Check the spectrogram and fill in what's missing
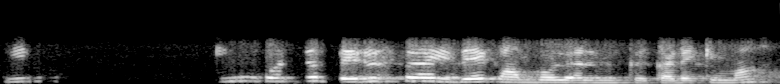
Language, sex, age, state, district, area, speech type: Tamil, female, 18-30, Tamil Nadu, Chengalpattu, urban, conversation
